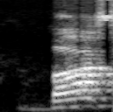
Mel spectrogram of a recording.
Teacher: It is a voiced sound. Place, you are closing two lips. It is bilabial. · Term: b sound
